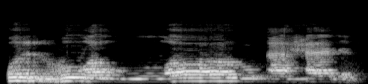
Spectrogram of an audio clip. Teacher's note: دال پر جب آپ وقف کریں گے تو اس میں قلقلہ ادا کیا جائے گا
